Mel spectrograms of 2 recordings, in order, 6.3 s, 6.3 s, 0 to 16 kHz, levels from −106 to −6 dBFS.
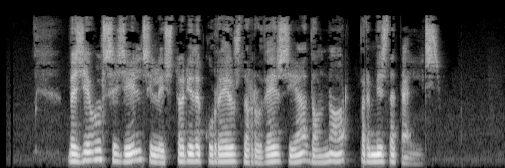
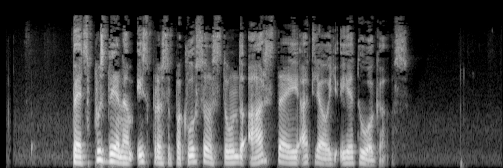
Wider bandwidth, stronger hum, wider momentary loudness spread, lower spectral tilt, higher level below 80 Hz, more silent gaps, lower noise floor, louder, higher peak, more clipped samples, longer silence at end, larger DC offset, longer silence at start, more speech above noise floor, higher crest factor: about the same, 11.5 kHz vs 11.5 kHz; neither; about the same, 8 LU vs 8 LU; about the same, -4.5 dB/octave vs -5.5 dB/octave; second, -72 dBFS vs -64 dBFS; neither; about the same, -68 dBFS vs -70 dBFS; second, -24 LUFS vs -21 LUFS; second, -6 dBFS vs -2 dBFS; neither; second, 0.85 s vs 1.25 s; neither; about the same, 0.85 s vs 0.9 s; second, 44 dB vs 49 dB; about the same, 20 dB vs 20 dB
